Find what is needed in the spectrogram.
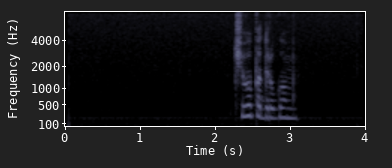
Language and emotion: Russian, neutral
